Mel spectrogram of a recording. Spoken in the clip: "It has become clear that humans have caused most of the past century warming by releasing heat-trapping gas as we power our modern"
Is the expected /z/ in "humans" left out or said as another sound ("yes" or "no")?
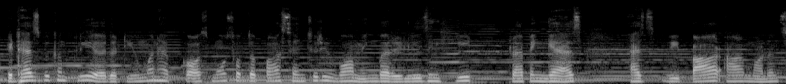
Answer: yes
